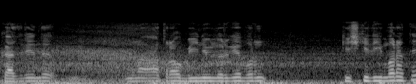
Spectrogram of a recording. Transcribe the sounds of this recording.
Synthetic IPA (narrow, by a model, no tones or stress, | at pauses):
kʲʰɑzɪɾe̞nd̪ɪ | mənɑːt̪əɾɑwbejne̞wle̞ɾɡʲe̞bʊɾən | kʲʰe̞ʃkʲe̞d̪e̞jɪnbɑɾɑd̪ən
